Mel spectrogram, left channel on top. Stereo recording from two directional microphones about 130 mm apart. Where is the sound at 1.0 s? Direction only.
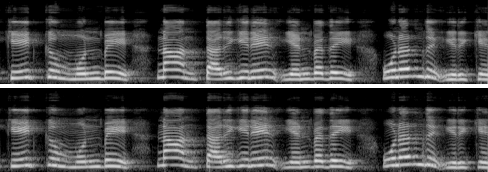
30° left (ahead or behind).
